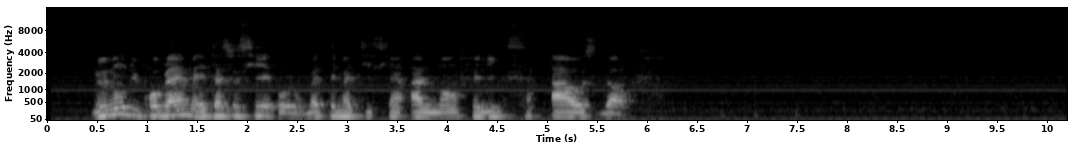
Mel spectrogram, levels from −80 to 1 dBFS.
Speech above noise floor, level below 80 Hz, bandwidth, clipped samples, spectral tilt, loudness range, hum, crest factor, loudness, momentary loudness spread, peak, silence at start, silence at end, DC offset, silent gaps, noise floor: 30 dB; -64 dBFS; 11 kHz; under 0.1%; -8.5 dB/octave; 5 LU; none; 20 dB; -36 LUFS; 9 LU; -18 dBFS; 0.45 s; 4.35 s; under 0.1%; none; -65 dBFS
